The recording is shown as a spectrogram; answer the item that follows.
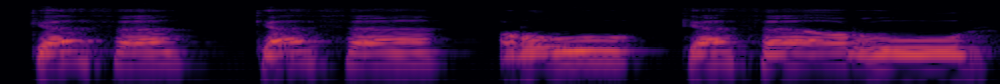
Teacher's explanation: الكاف والفاء مرققة والراء مفخمة لأنها مضمومة، فأنت إن قلت كفروا فخمت الكاف والفاء بسبب الراء وهذا خطأ.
